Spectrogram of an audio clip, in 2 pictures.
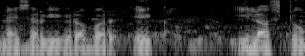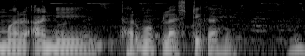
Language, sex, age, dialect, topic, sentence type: Marathi, male, 18-24, Varhadi, agriculture, statement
